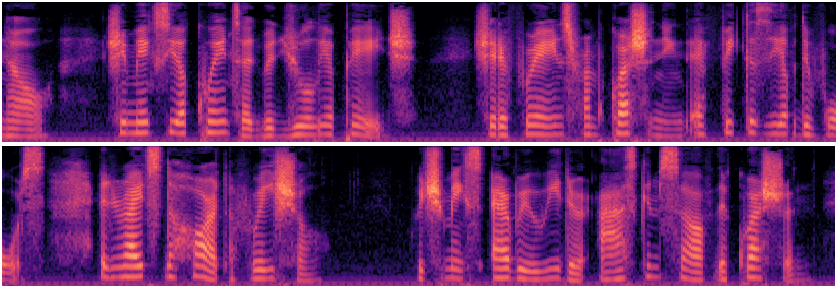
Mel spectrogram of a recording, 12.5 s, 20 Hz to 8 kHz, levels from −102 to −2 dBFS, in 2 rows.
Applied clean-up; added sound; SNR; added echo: none; none; none; none.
